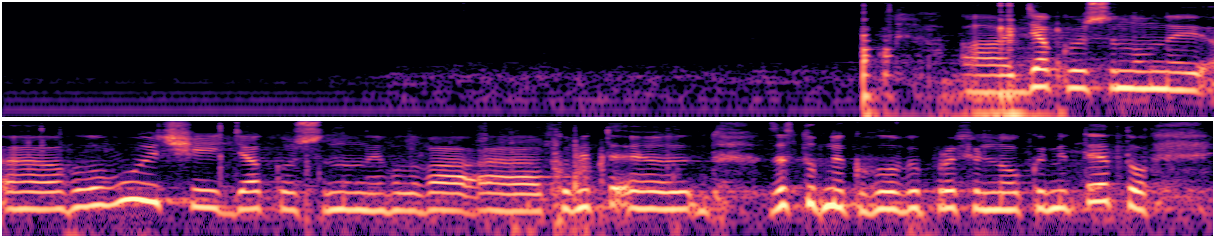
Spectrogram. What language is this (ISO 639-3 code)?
ukr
